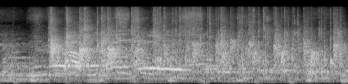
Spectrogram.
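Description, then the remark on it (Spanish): A burst of applause starts sharply and continues steadily for a few seconds, dense rapid clapping from a group, with a few voices and cheers mixed in. “¡Aplausos!”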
